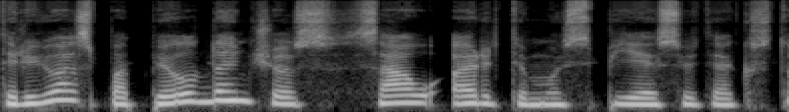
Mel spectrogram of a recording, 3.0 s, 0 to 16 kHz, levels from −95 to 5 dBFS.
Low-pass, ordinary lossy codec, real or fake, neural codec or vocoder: 14.4 kHz; Opus, 32 kbps; fake; vocoder, 44.1 kHz, 128 mel bands every 256 samples, BigVGAN v2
